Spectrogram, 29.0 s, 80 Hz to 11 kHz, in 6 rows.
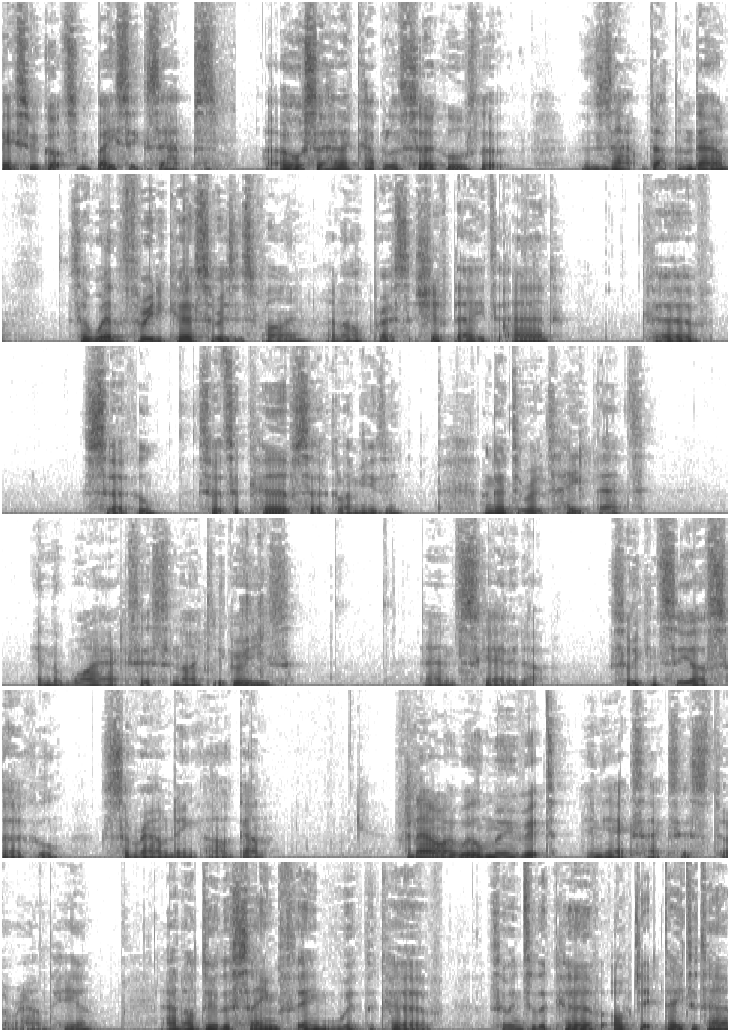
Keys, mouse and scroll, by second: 0.0-0.4 scroll up 1, 0.4-1.5 middle drag, 5.0-8.0 middle drag, 8.2 shift+a, 11.7-13.6 middle drag, 13.6 r, 16.8-17.6 middle drag, 17.6 s, 19.0-21.6 middle drag, 22.1 g, 24.5-26.2 middle drag, 26.2-27.3 scroll up 2.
